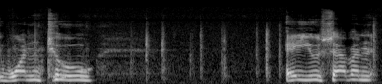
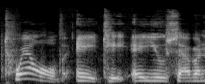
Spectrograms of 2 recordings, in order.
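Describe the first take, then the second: First: The first number is read as one two. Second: The first number is read as twelve. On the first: The speaker calls it wrong. "they say one two A U seven" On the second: The speaker calls it right. "It's twelve A U seven"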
